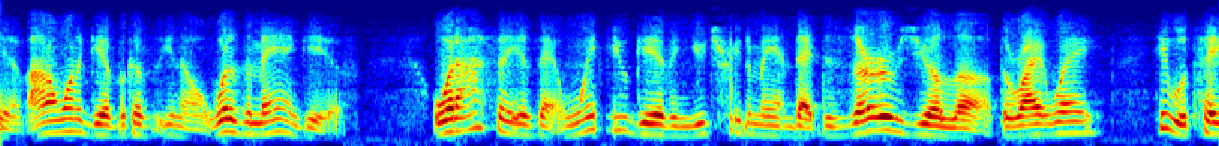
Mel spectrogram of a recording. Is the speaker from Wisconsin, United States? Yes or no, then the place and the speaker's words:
no; Atlanta, Georgia, United States; Oh, that's my hometown, Atlanta, Georgia.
